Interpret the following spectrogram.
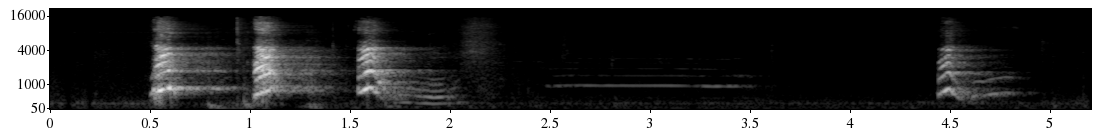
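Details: Cavalier King Charles Spaniel, indoors in a kitchen where mothers and puppies are kept, on a cloudy Monday morning. Three sharp, ringing barks come in quick succession, then a pause and a faint steady tone, then one final bark.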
